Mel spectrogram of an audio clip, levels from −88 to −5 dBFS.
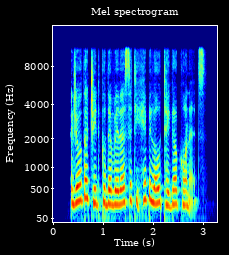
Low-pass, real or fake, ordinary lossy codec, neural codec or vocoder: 10.8 kHz; fake; none; codec, 16 kHz in and 24 kHz out, 0.4 kbps, LongCat-Audio-Codec, two codebook decoder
